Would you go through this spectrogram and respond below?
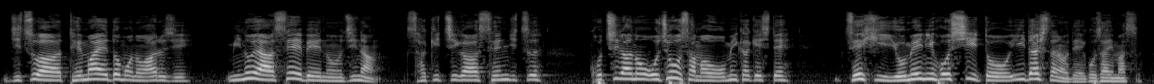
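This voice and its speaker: High-voiced, humble greying head clerk played by a man. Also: normal speed, close to an everyday voice. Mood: humble, formal. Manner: humble, formal, deferential. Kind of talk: period radio drama acting.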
